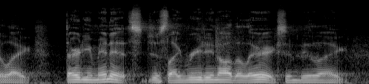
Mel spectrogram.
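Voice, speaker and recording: Here is a normal speaking voice with an American accent. It moves at a moderate pace. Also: man. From US Pacific Northwest, Seattle. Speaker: visual artist and designer. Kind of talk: casual interview chat. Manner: relaxed, slangy.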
